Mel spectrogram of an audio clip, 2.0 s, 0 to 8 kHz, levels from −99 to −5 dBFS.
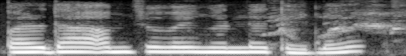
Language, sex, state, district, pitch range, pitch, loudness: Wancho, female, Arunachal Pradesh, Longding, 235-245 Hz, 235 Hz, -10 LUFS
